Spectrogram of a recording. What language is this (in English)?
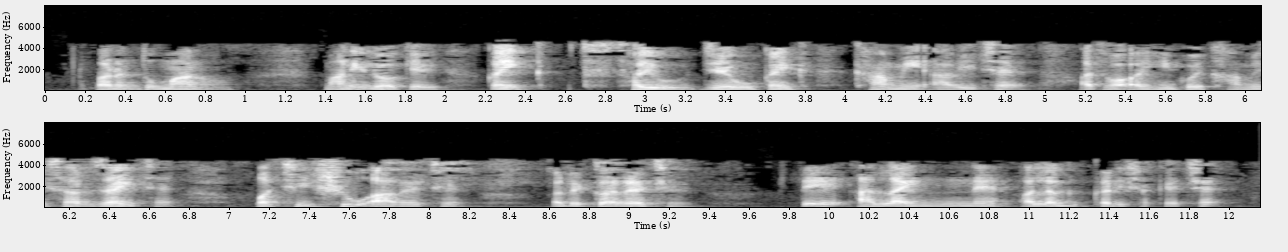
Gujarati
